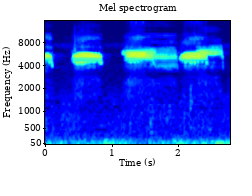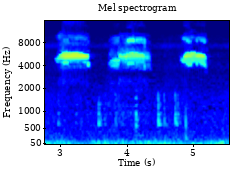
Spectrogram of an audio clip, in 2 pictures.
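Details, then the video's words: Oriental magpie-robin (kacer) chicks being fed by a parent: loud, hissing, high begging bursts about half a second long, repeated roughly every second, with faint clicks between. "Burung Kacer meloloh anaknya"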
